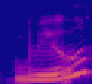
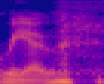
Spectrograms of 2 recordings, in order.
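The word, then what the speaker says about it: Rieu: M I've also been to see Andre Ru, I think his name is pronounced. Ah, not Rio.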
